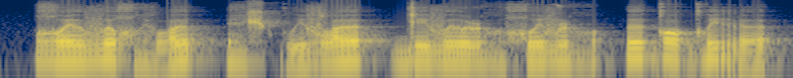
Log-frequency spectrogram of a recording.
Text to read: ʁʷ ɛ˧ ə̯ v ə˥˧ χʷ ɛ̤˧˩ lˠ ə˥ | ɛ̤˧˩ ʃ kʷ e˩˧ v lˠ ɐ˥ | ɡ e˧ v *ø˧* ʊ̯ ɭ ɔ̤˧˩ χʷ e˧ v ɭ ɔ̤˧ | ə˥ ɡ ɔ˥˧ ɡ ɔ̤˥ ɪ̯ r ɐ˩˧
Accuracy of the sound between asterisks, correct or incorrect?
incorrect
